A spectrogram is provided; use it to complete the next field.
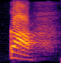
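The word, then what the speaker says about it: calf: इनके एग्जांपल्स देखते हैं काफ जैसे वर्ड है काफ तो काफ में जो ए है एक वाउल है उसके बाद जो एल आ रहा है वो यहां पर क्या है साइलेंट है नेक्स्ट वर्ड है हाफ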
